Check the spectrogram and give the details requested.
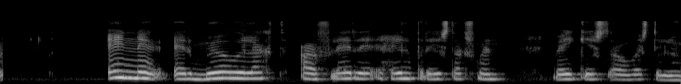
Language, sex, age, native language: Icelandic, male, 18-19, Icelandic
